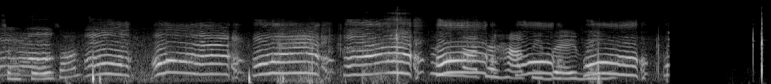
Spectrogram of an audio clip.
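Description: A baby cries loudly and wails close by.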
